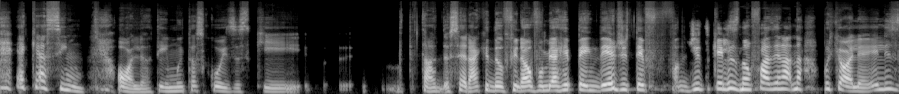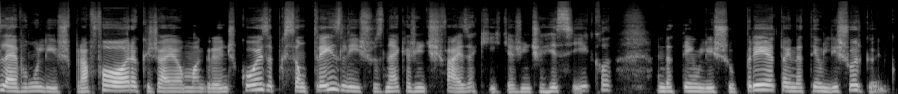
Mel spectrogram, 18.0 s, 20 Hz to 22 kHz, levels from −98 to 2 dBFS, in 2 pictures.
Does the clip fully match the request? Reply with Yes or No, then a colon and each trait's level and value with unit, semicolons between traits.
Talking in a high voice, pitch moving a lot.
No: medium, 175 Hz; wide, 5.9 semitones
